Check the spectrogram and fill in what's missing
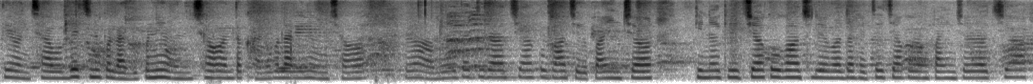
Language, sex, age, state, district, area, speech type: Nepali, female, 18-30, West Bengal, Alipurduar, urban, spontaneous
